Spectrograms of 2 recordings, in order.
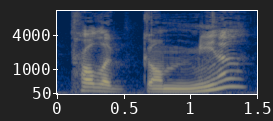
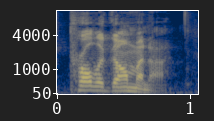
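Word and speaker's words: prolegomena: proper pronunciation one second ah i cheated it's prologumana so now i can sound smarter prolagomina all right computational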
